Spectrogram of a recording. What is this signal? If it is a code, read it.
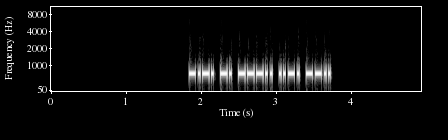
Morse code, heard as a keyed tone, about 37 wpm, 700 Hz. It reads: CN8FZ
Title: DXCC-100 Call Signs - 5 Characters - 40wpm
